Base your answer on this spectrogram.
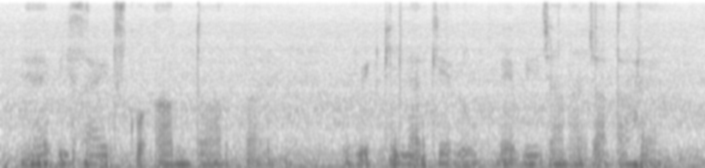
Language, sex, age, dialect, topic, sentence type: Hindi, male, 31-35, Marwari Dhudhari, agriculture, statement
